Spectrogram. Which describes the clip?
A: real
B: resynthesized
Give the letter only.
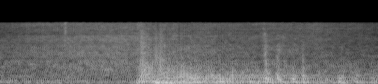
B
